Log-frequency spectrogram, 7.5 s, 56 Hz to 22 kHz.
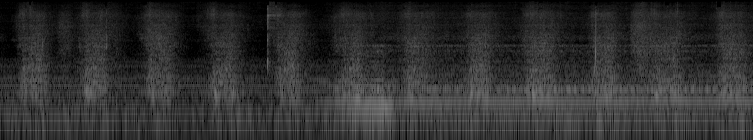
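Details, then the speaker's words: Panasonic 7 kg front-loader washing machine after fixing error H07, on an 800 RPM spin cycle: soft rhythmic tumbling swish as the motor hum rises smoothly in pitch, spin speed now increasing normally instead of surging high and dropping. "thank you now is normally increasing RPM now it is okay perfect machine running"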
